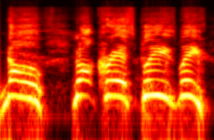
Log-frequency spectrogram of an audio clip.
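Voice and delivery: high, slow, panicked begging; mock panic. Client panicking on camera over his gummy bear, high frantic plea. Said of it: "like, panicking".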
